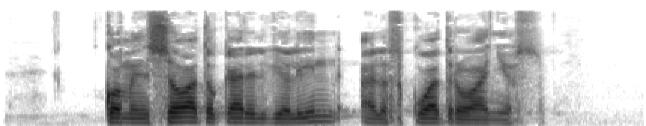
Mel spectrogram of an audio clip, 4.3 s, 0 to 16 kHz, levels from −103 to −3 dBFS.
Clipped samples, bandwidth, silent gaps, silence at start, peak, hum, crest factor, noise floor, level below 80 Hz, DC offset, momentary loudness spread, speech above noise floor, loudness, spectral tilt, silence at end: under 0.1%; 11.5 kHz; none; 0.7 s; -2 dBFS; none; 18 dB; -83 dBFS; -62 dBFS; under 0.1%; 13 LU; 64 dB; -19 LUFS; -4.5 dB/octave; 0.75 s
